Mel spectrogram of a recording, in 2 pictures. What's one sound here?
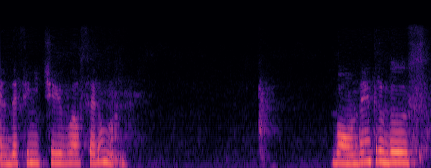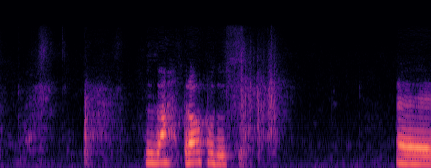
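An elderly woman speaks calmly through an online call microphone, in short phrases with pauses.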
